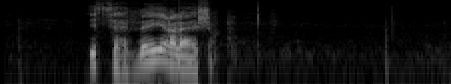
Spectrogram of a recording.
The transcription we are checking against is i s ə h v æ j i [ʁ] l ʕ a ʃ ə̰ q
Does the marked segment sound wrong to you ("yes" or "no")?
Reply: no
